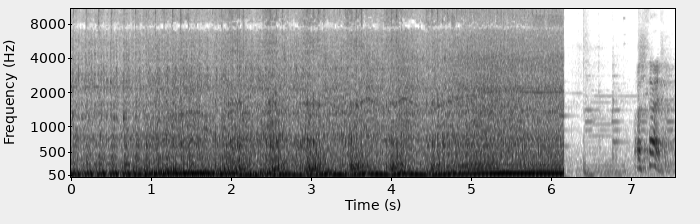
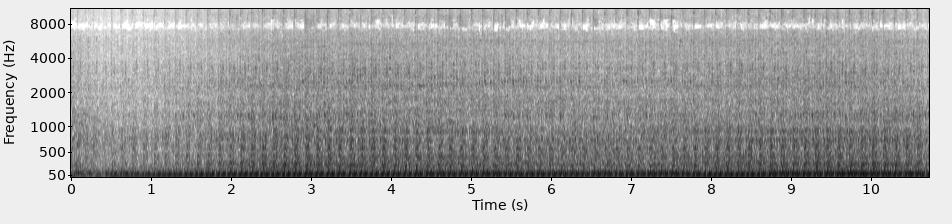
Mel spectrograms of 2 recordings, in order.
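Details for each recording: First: Classic VW-powered Porsche 356 after a fuel tank repair, before carb tuning: loud, uneven idle with a lopsided pulsing beat. Twin carburettors are unsynchronised, one side much more open and the linkage far out, so it runs lumpy. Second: Classic VW-powered Porsche 356 after the carb linkage was adjusted: a steady, even idle with a regular low beat around 214 per minute and no misses. Smooth idle.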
